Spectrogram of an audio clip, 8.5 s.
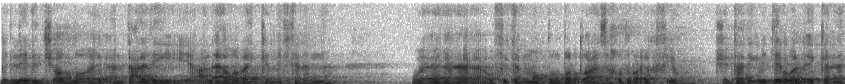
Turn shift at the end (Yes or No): Yes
